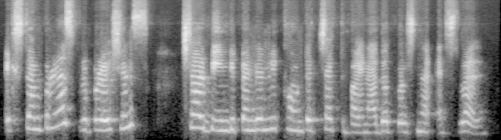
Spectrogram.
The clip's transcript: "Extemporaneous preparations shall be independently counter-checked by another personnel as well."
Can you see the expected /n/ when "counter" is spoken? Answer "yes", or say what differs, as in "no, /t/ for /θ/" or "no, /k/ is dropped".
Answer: yes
